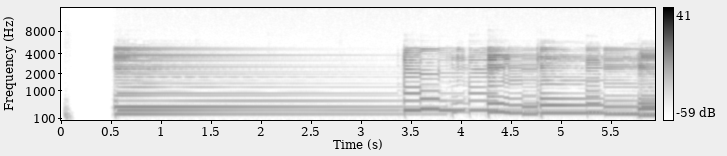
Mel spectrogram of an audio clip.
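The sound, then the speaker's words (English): A 1995 rock song opens with a loud, distorted electric guitar chord that rings and sustains for a few seconds, then shifts into a run of picked notes. No singing is heard. “So the result is our first song, ladies and gentlemen, I'm going to share with you.”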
